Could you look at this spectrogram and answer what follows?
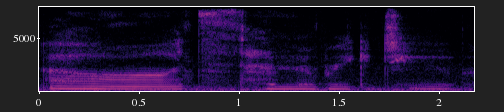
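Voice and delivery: hushed, fast confiding whisper; dramatic confession whispered; mock secret whisper. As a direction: lean in and whisper the big secret. Confession to viewers.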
